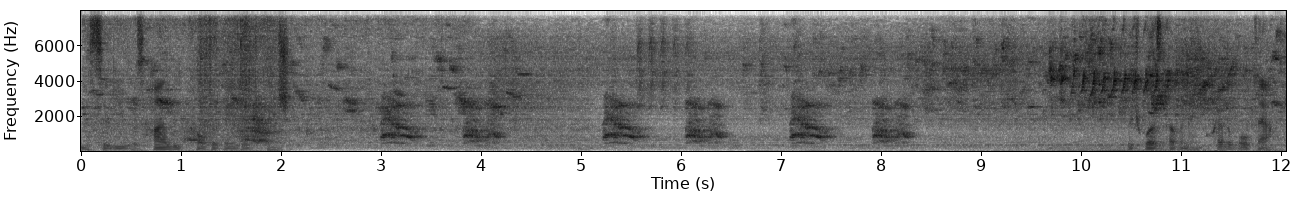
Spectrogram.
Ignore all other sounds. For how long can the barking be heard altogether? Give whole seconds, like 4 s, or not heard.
7 s.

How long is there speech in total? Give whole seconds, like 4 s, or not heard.
4 s.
